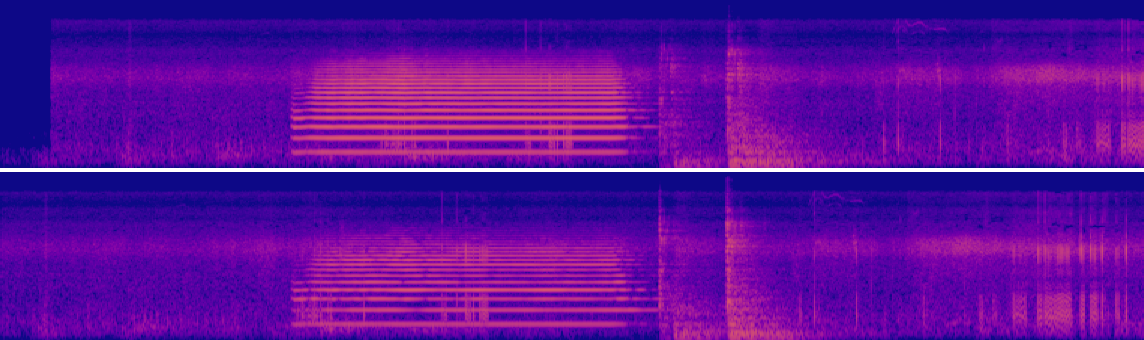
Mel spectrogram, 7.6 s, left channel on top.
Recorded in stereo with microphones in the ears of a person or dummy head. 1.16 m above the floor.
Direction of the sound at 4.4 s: 40° right (ahead or behind).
